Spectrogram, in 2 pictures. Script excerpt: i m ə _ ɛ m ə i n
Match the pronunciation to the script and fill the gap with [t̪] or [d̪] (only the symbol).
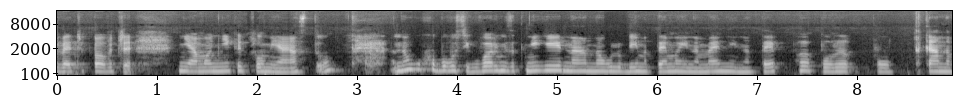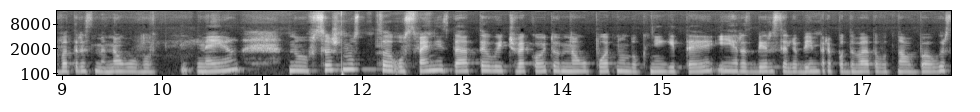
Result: t̪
